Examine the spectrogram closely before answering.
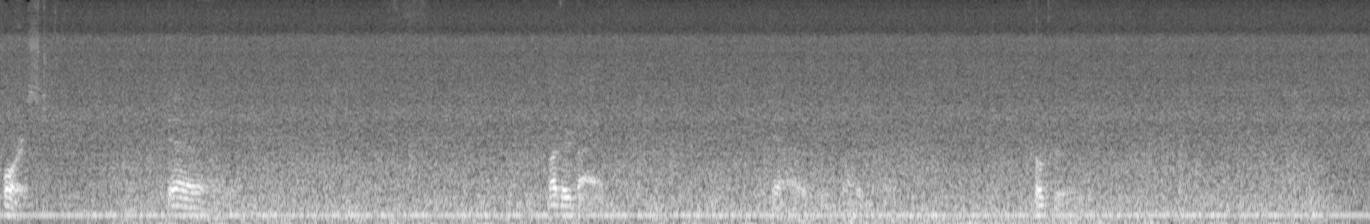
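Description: Flames crackle softly.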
